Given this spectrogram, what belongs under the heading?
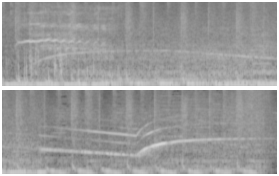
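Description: Steady rhythmic clip-clop of horse hooves close by, with a horse whinnying and a siren wailing and sweeping in the background.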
